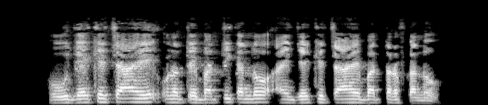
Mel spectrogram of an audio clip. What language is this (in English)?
Sindhi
